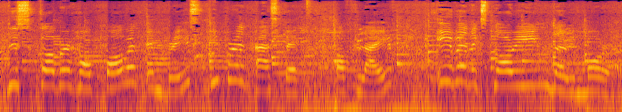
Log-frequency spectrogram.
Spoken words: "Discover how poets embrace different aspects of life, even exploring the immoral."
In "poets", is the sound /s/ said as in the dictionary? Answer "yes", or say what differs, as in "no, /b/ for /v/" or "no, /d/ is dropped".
no, /s/ is dropped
